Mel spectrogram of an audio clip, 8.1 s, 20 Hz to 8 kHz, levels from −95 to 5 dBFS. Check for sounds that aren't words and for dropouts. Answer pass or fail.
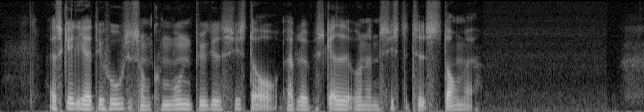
pass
